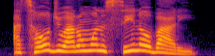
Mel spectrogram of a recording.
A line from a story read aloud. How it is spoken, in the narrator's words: Tara yelled in the distance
